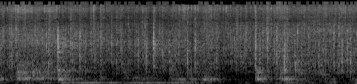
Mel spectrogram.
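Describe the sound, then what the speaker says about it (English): Jalapeños roasting and sizzling in a pan, stirred steadily, with a continuous close frying hiss and occasional scraping clicks throughout. "Keep stirring your pan. You don't want them to burn, but you do want to roast them."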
